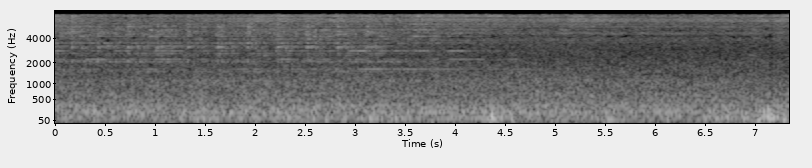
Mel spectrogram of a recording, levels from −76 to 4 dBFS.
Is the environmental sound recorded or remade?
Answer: recorded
